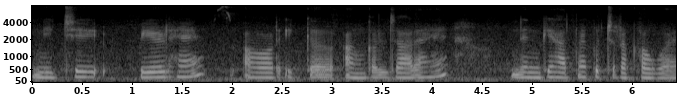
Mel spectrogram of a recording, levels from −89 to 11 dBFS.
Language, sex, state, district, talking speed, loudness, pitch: Hindi, female, Uttar Pradesh, Ghazipur, 150 wpm, -35 LUFS, 190 Hz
